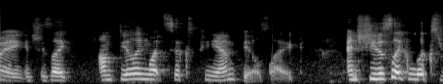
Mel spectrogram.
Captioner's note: none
